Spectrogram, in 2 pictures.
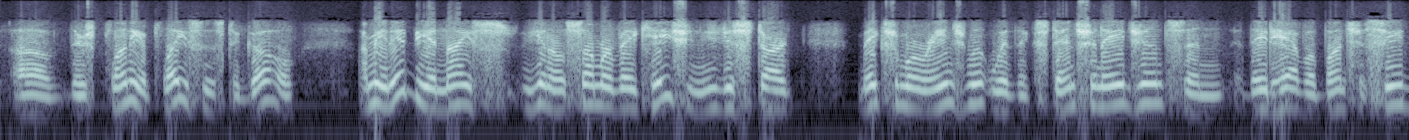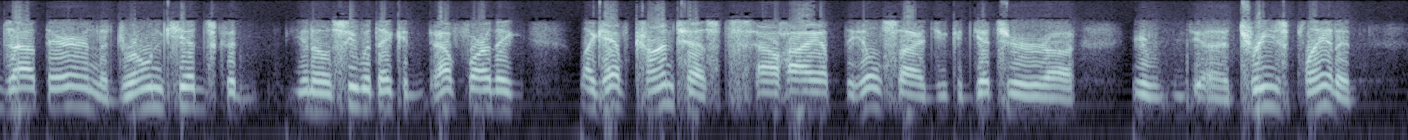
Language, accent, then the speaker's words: English; Webster Groves, Missouri, United States; Yeah, I'm originally from Webster out in St. Louis.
